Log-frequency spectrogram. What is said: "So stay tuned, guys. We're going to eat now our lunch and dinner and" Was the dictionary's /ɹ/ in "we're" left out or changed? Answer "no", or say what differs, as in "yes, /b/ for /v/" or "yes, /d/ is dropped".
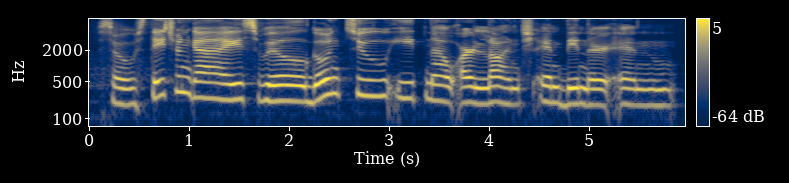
yes, /l/ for /ɹ/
